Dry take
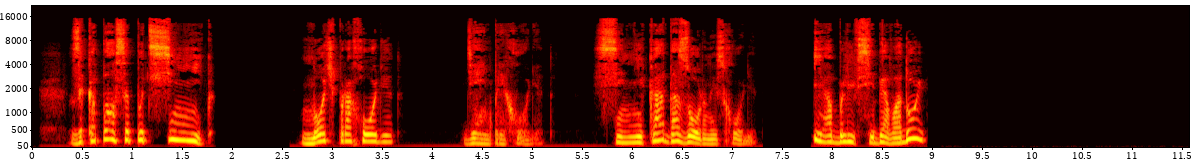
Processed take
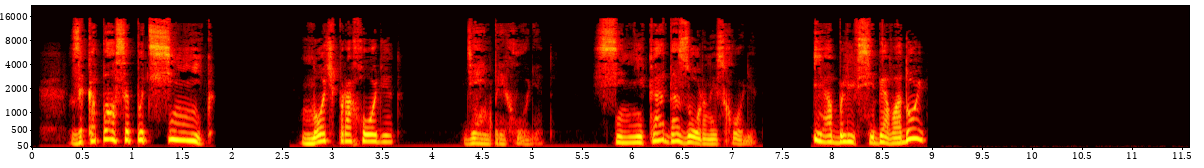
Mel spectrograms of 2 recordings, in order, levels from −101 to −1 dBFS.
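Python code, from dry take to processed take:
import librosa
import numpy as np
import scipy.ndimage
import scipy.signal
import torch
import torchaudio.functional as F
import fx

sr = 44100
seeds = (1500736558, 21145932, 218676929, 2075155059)

y = fx.filter_lfo_notch(x, sr, shape='saw_down', hz=1.2, low_hz=800.0, high_hz=1700.0, q=0.77, at=(4.59, 6.64), fade=0.02)
y = y * 10.0 ** (2.5 / 20.0)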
